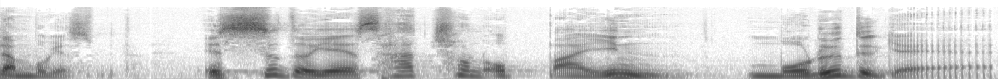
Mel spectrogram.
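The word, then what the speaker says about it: 모르드개: 에스더의 사촌 오빠인 모르드게, 영어 발음으로 적어놨죠. 몰디카이, 한글로 음역하면서 모르드게라고 적은 겁니다.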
